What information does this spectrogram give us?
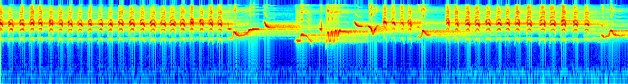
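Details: White-rumped shama in competition singing with many voices: a long run of fast, evenly repeated bright notes, then slurred rising and falling whistles and another rapid repeated burst near the end.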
